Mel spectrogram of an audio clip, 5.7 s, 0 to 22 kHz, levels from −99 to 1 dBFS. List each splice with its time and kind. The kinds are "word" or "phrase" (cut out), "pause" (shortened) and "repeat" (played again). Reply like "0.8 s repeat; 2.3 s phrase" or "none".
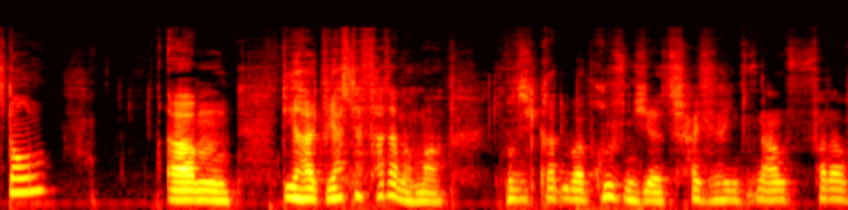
none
